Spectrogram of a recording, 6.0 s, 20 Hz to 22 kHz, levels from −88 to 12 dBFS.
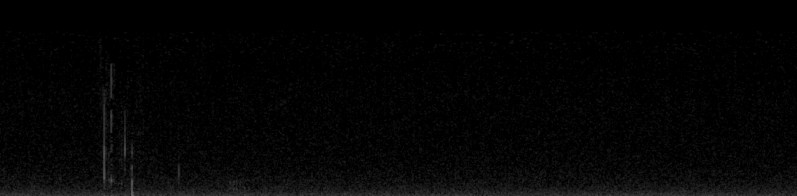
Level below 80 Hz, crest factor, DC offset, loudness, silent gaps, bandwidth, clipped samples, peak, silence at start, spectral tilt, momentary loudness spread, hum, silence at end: -76 dBFS; 34 dB; under 0.1%; -62 LUFS; none; 19 kHz; under 0.1%; -28 dBFS; 0 s; -3 dB/octave; 7 LU; none; 0 s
